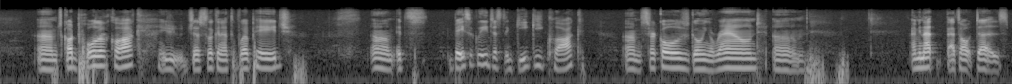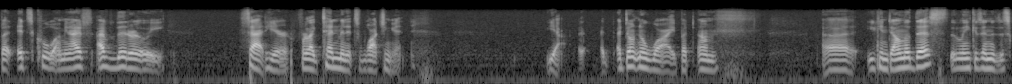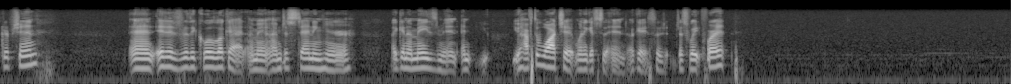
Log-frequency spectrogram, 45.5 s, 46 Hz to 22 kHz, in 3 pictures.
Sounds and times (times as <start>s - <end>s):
Speech: 0.6s - 4.6s, 5.6s - 12.4s, 13.7s - 17.7s, 18.8s - 21.5s, 23.4s - 26.1s, 27.5s - 31.2s, 32.3s - 41.5s.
